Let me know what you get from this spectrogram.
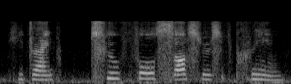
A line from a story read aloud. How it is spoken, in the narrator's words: moaned Felicity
